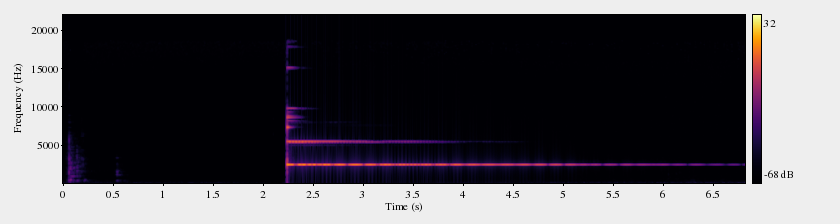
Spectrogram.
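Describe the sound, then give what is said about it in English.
A small meditation bell is struck once after a near-silent pause, giving a clear, bright, high tone. The ring pulses gently as it fades slowly for several seconds. “Now, I've got my little meditation bells here. Let's see how they sound. Let's give them a test out.”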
